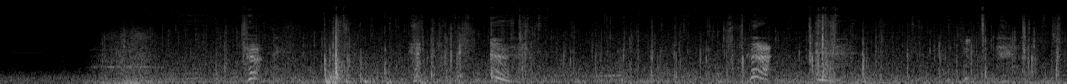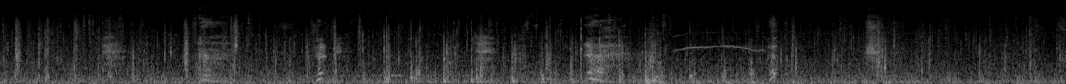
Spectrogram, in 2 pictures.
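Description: Footsteps scuff and thud on rock.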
